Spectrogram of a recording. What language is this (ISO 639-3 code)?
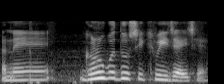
guj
